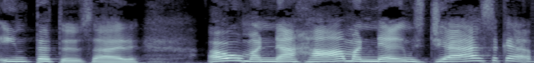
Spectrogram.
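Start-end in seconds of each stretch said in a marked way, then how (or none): 1.4-3.6 slow, playful, jokey fake English accent. Imitating the other speaker's jokey english: imitating put-on jokey english. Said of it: "gör det på ett skämtsamt sätt".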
